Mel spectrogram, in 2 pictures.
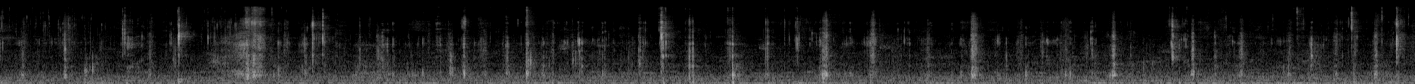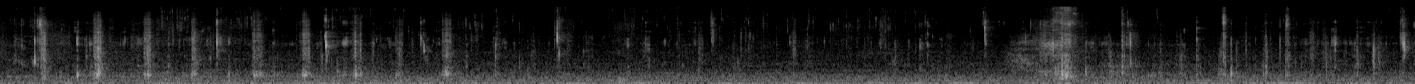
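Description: Close-miked eating sounds: a person chewing and crunching a meal of curry and rice with crisp sides, with frequent sharp clicks and a couple of louder crunches, one about two seconds in and one near the end.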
